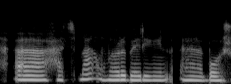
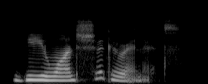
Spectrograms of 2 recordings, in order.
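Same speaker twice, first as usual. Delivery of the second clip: pitch falling from sugar onward. In an intonation lesson, the speaker says the question with pitch falling from sugar. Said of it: "it goes lower and lower and lower till the end of the sentence".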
